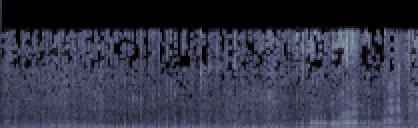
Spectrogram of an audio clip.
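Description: Thunderous roar of a huge mass of motorcycles riding through Washington, D.C., during a large veterans' motorcycle rally: a dense, continuous low rumble of engines holding steady throughout, with a slight swell toward the end.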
